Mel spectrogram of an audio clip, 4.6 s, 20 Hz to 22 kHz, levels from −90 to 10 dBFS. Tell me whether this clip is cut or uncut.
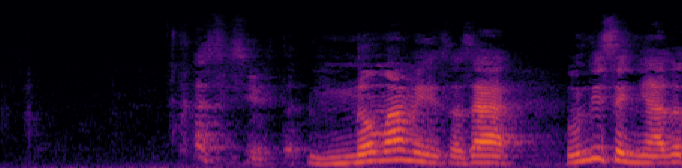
uncut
